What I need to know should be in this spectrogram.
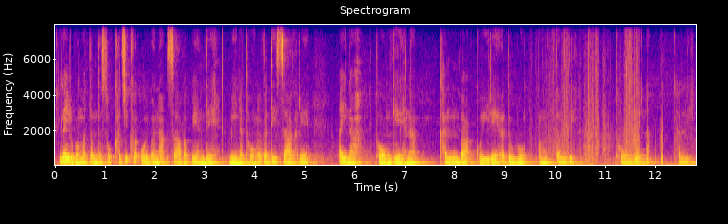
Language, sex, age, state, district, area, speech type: Manipuri, female, 18-30, Manipur, Thoubal, rural, spontaneous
